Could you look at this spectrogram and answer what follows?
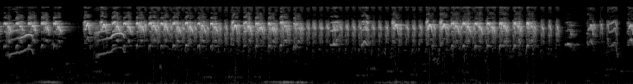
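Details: Little spiderhunter calls played as a bird-trapping lure: an almost unbroken stream of sharp, high, rapid chips, with a couple of rising whistled notes near the start.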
